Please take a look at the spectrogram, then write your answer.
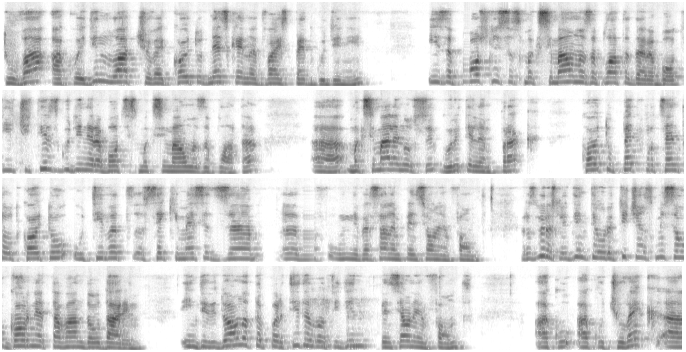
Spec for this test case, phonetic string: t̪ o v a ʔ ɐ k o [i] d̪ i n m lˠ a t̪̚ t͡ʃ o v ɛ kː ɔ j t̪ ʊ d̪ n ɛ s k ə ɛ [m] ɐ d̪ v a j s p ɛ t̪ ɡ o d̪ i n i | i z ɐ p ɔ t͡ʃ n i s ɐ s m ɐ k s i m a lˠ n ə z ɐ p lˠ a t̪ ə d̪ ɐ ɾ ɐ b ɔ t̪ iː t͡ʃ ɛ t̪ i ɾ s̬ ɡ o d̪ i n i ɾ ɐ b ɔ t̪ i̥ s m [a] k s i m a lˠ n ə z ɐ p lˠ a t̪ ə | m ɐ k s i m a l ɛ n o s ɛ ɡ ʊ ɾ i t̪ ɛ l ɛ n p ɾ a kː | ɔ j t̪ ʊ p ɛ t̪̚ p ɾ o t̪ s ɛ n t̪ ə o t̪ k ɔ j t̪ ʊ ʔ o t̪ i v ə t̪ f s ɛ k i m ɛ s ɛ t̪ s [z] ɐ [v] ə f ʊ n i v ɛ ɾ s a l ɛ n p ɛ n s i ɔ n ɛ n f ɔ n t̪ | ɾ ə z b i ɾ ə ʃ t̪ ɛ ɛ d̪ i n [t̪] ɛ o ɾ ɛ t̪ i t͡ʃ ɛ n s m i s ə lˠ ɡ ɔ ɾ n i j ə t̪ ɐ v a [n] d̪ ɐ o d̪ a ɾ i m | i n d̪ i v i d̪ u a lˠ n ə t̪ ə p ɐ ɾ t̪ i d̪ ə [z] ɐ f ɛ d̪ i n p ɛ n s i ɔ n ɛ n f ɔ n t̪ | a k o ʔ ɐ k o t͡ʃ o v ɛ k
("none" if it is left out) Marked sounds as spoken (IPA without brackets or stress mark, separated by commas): ɛ, n, ɐ, z, v, t̪, n, v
